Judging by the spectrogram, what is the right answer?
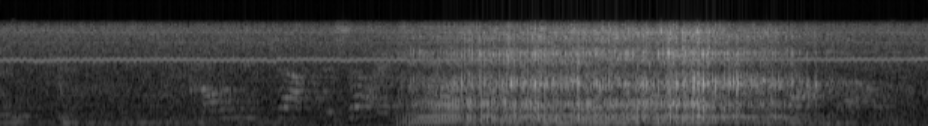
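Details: Adult man snoring while asleep on a couch: a loud, rough, rattling snore builds on one drawn-in breath after a quieter stretch; ordinary snoring.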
